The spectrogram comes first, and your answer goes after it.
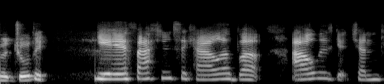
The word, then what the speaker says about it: Fashion Sakala: Are we agreeing how you pronouncing it, Jodie? Yeah, Fashion Sakala, but I always get chinned for the way I pronounce things, so I wouldn't take my advice.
